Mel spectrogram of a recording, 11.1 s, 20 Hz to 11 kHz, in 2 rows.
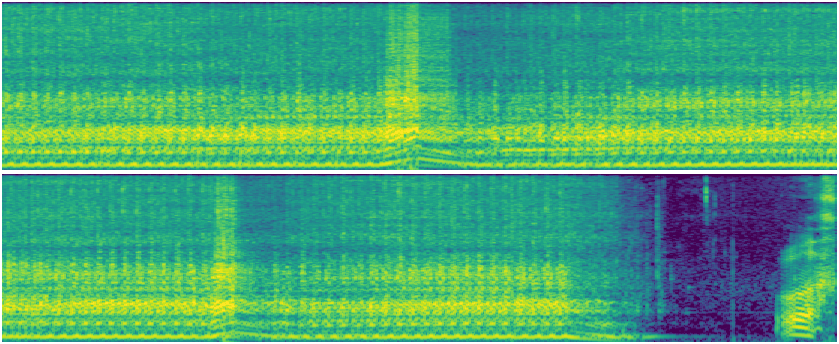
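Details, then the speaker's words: Junkyard Honda CB750F four-cylinder that sat for decades, first run with battery fitted: very loud, ragged running with two quick throttle blips, then the engine stumbles and dies; runs rough, cause unknown. "oh man it is obnoxiously loud that's scary she is not happy not happy at [Music]"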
